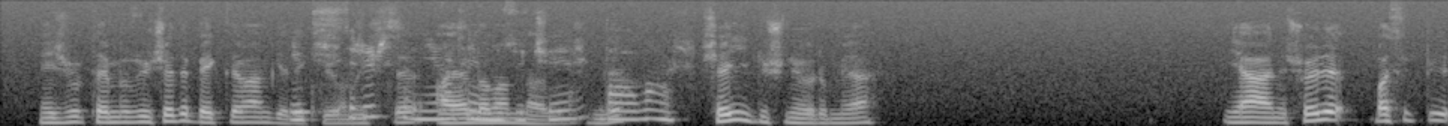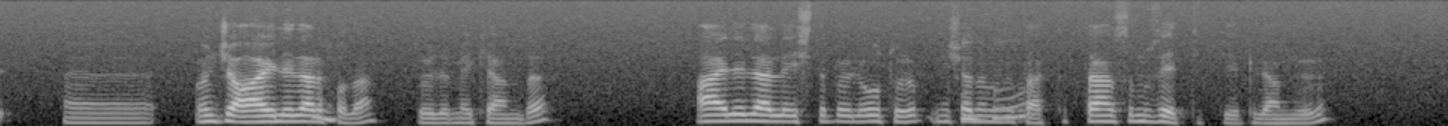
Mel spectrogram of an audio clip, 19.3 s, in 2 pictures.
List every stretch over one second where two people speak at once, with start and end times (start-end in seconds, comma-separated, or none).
1.9-4.2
